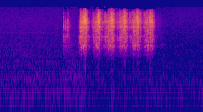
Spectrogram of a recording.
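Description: A small hand-held rattle shaken in a quick run of about nine short, dry shakes, roughly five a second, starting about a second in and lasting about two seconds.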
